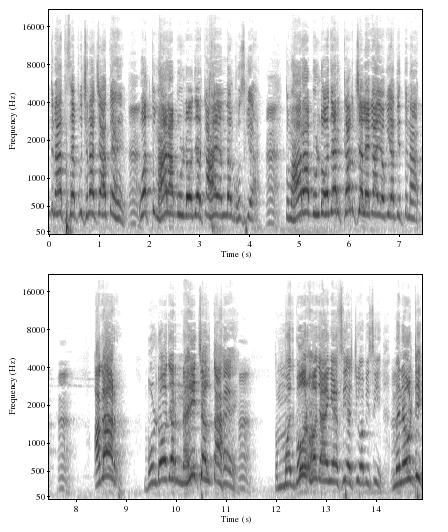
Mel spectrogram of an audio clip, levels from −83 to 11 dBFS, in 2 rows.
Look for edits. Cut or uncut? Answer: uncut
